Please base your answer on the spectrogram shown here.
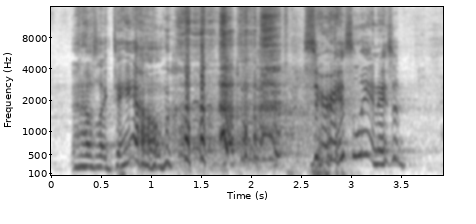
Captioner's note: laughter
